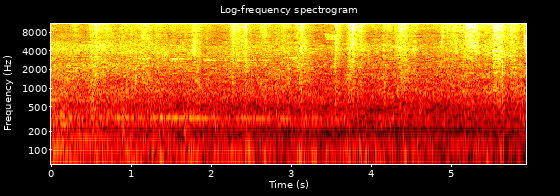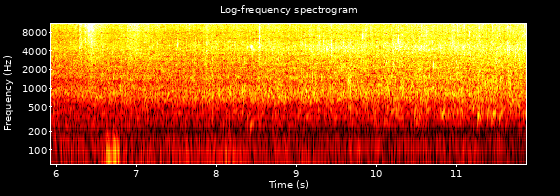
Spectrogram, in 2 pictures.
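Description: A stream in Mauritius flowing steadily with a low rushing wash, broadband and continuous for twelve seconds, with wind buffeting the microphone and a brief thump near the middle.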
